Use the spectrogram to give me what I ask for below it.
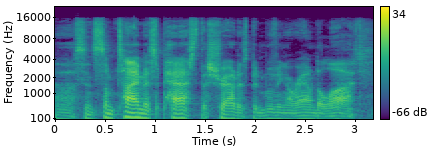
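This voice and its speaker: A man's put-on character voice, very deep and low, at a fairly quick pace. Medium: actual play. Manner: rough dialect, plainspoken.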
